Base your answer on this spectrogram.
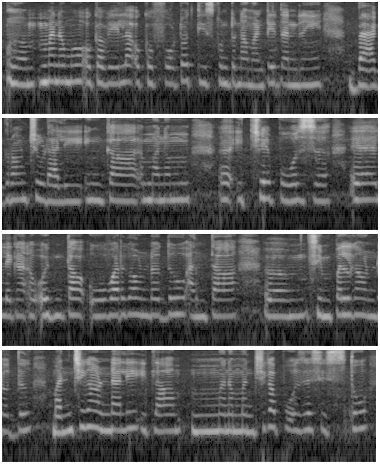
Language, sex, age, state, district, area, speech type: Telugu, female, 18-30, Telangana, Ranga Reddy, urban, spontaneous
